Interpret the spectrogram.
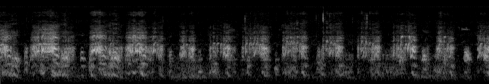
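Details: Tethered chukar decoy and wild males calling together: a steady run of loud, coarse chuk bursts, roughly two or three each second, with no pauses across five seconds.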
